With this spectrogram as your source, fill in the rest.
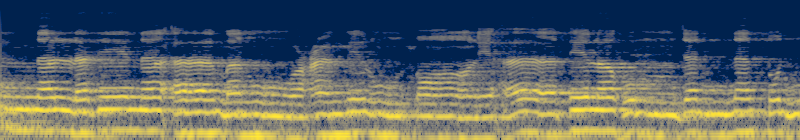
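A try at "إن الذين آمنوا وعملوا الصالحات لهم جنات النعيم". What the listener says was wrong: gunnahnya panjang. Lahum jannatun na'im. Ada nun tasydid digunnahkan. Tun lahum jannatun na'im.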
